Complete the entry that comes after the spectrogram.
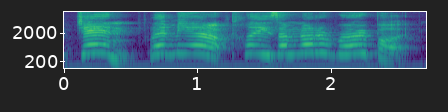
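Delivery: high, loud plea; desperate yelling. A narrator's reading. Boy trapped in cupboard begging his family, yelling. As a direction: holler to be let out. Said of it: "I yell".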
